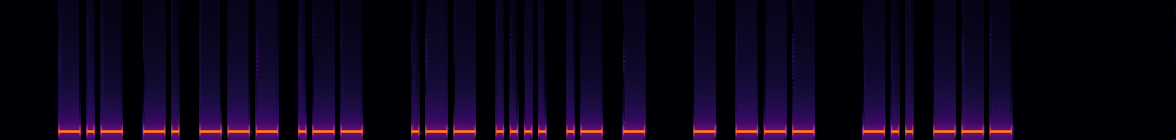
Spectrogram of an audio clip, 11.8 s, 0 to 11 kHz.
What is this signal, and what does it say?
Morse code, heard as a keyed tone, about 17 wpm, 700 Hz. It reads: KNOW WHAT TO DO
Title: Speed-Racing - Sets of 4 Words 17wpm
